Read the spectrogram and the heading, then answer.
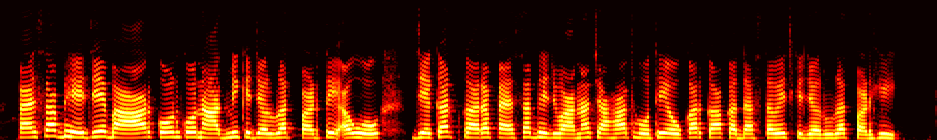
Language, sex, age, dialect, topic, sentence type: Chhattisgarhi, female, 18-24, Eastern, banking, question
